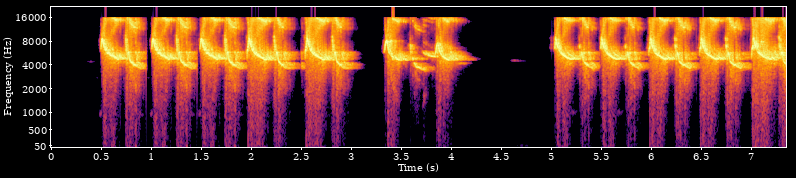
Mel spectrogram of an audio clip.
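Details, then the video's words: Cage-bird training recording of a coal tit singing: fast runs of high, piercing two-note 'wucit' phrases, about two a second, broken by one slurred squeaky phrase, a short silence, then the rapid repeats again. "Masteran Burung Gelatik Wucit Panjang Ngalas - Coal Tit"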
